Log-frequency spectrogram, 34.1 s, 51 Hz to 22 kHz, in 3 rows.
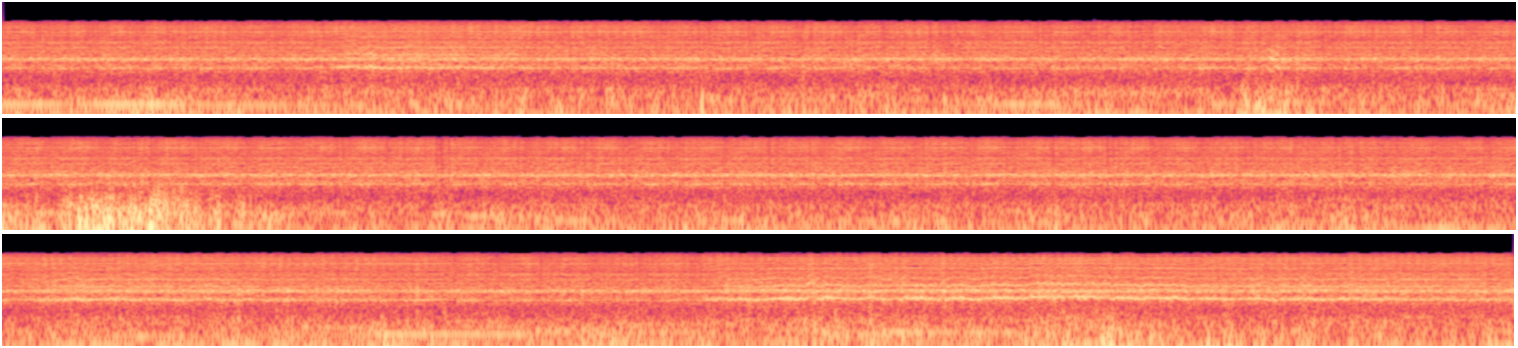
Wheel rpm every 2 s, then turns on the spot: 160, 160, 160, 160, 160, 160, 160, 160, 160, 160, 160, 170, 160, 160, 160, 160, 160.
none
